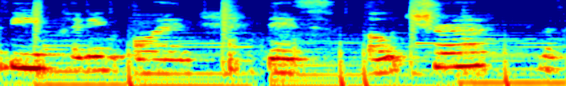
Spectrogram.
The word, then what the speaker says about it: Outre: I'm going to be putting on this Outre, that's how you say it, Outre Perfect Hairline wig, and it doesn't look like this, but this is what it looks like.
